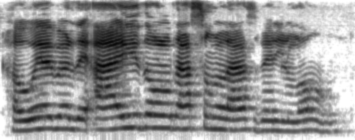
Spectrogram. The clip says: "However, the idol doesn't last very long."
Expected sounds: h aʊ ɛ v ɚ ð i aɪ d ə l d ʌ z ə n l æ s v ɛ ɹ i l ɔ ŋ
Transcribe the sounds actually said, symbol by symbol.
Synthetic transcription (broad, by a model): h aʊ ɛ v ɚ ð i aɪ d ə l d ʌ s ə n l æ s v ɛ ɹ i l ɔ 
